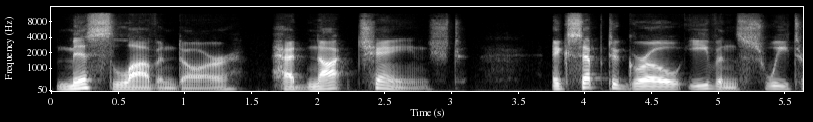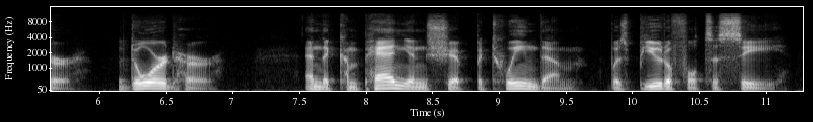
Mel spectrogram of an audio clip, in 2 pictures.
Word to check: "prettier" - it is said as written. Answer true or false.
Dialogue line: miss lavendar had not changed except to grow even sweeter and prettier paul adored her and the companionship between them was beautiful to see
false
